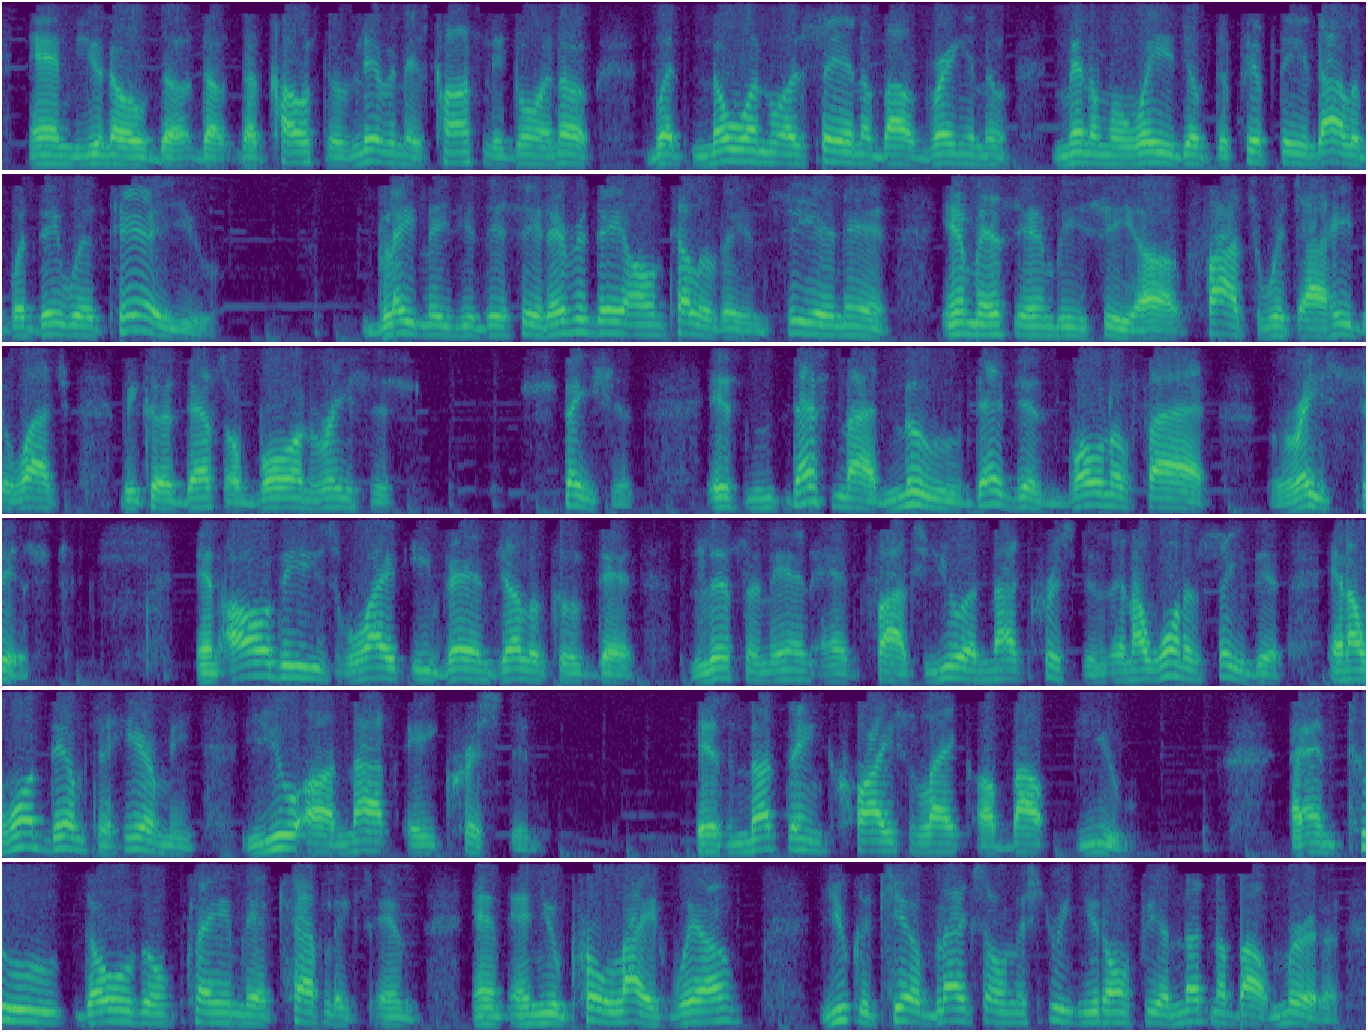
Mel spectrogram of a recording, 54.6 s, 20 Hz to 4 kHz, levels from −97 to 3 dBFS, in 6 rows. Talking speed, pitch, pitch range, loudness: 140 wpm, 125 Hz, 115-140 Hz, -30 LUFS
